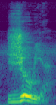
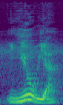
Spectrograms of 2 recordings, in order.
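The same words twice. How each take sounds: First: The ll is a voiced zh-like fricative. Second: The ll is a soft y-like approximant. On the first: "Como fricativa postal veolar sonora" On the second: "una aproximante palatal sonora"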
